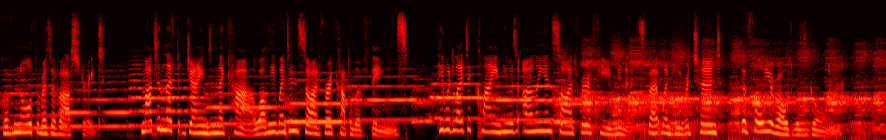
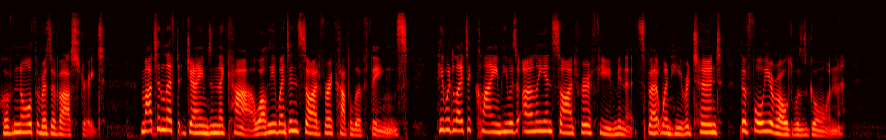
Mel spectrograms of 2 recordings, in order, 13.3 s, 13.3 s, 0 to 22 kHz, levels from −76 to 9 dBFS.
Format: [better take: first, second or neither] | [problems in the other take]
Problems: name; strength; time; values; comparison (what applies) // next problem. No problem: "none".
second | background music; loud; throughout; 4 dB below the speech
